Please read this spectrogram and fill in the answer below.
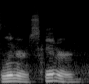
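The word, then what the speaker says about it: Lynyrd Skynyrd: They just kept working and working and working on their material and then finally, you know, pronounced Leonard Skinner came out like well after the band had formed.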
